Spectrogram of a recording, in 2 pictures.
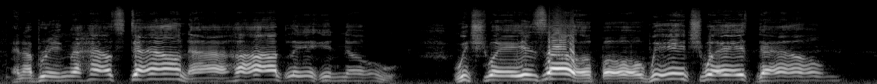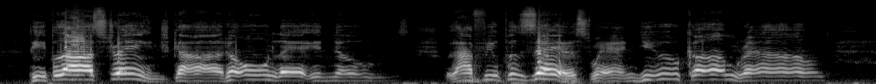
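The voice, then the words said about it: Scratchy singing voice. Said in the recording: “my voice sounded a little bit like this ... it sounds like I'm imitating some scratchy-voiced singer, but it's just my voice”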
